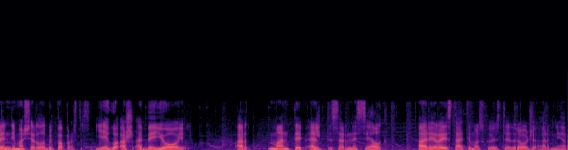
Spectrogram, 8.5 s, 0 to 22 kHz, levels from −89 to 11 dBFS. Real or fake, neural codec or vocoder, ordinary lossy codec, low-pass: real; none; MP3, 96 kbps; 7.2 kHz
